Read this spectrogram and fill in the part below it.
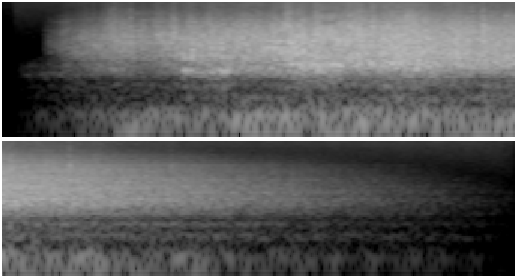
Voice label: Interior Cave Texture Whispers; Ambience; Misc Indoor; DE; Warframe; Infested Eris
